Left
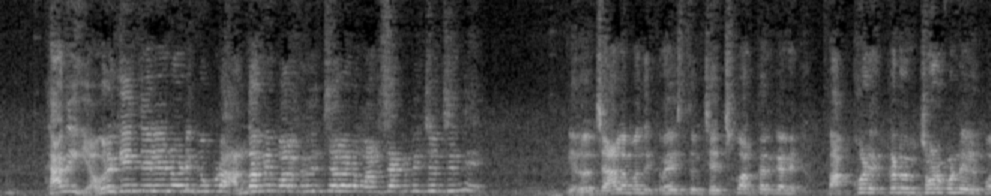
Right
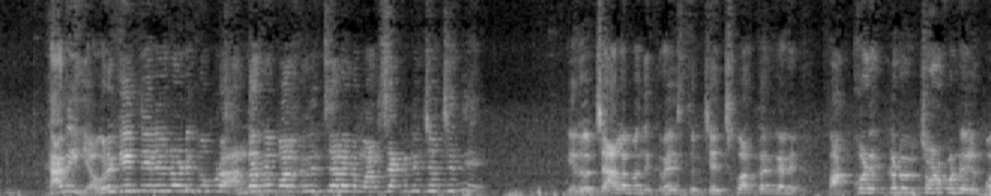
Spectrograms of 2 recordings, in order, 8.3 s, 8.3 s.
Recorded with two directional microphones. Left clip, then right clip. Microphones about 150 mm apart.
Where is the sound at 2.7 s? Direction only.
40° right (ahead or behind).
